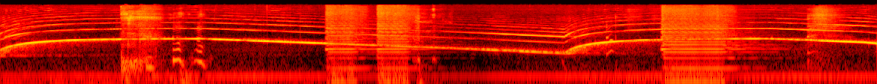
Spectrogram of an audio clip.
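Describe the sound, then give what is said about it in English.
A voice imitates a fire truck siren from the back of the throat: a loud wail that swoops high, slowly slides down, then climbs again, interrupted by short bursts of harsh noise. “All right, try a fire truck”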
